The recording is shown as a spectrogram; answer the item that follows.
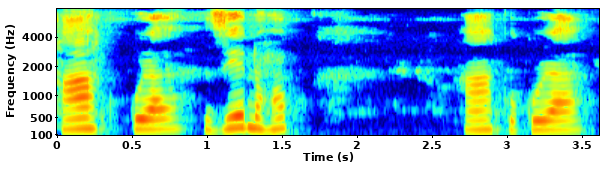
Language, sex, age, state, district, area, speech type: Assamese, female, 45-60, Assam, Dibrugarh, rural, spontaneous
